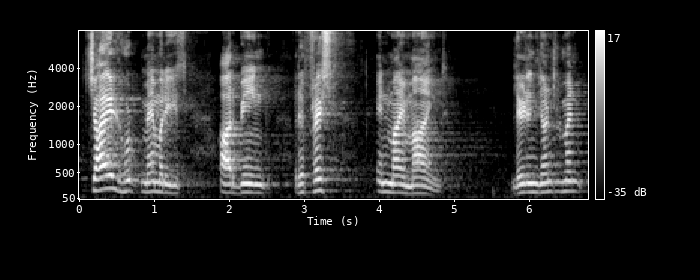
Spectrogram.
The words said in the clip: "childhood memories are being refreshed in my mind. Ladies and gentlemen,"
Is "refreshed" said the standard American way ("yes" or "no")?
yes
